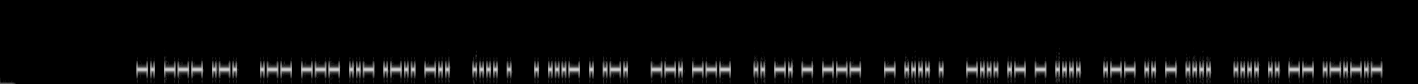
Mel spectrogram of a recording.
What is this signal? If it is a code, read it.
Morse code, heard as a keyed tone, about 36 wpm, 700 Hz. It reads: NOR WOULD HE EVER GO INTO THE BATH WITH HIM.
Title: Sentences from Top 1600 Words 35wpm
